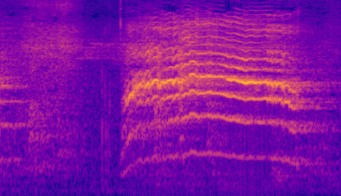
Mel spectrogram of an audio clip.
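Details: Pet cat or kitten indoors, just caught and held by a man: after a quiet start, one long bright harmonic meow rising sharply then held steady for over a second before fading, Hindi speech around it.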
